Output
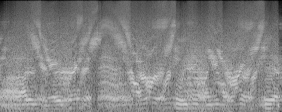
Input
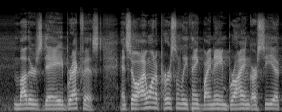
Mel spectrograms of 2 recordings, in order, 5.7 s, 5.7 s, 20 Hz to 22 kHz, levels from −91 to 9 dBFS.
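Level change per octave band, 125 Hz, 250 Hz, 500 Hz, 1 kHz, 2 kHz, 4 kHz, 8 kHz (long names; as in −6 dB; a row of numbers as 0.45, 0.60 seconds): +5.5, +10.0, +11.5, +13.0, +14.0, +14.5, +14.5 decibels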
